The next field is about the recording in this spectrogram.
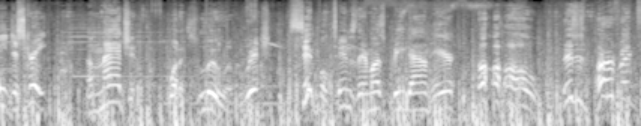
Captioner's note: laughs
